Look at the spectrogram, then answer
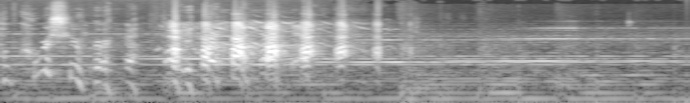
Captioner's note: laughter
